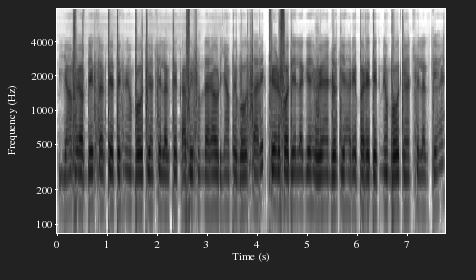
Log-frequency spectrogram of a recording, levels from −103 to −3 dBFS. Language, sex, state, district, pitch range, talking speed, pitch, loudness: Maithili, male, Bihar, Saharsa, 135-140 Hz, 270 wpm, 140 Hz, -18 LUFS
